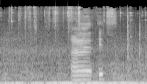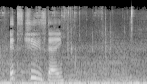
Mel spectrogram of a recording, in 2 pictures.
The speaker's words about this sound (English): Locking. I'm trying to lock my front door with my left hand, which is it's never going to work, is it? Right, there we go.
